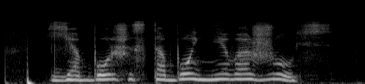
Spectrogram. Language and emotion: Russian, angry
